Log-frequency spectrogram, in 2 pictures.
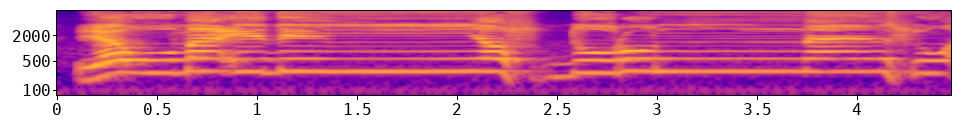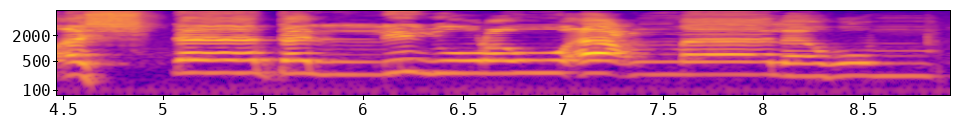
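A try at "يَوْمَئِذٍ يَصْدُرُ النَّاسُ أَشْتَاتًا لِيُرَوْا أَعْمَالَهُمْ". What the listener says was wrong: يصدر، آپ دونوں نے سین پڑھا ہے اس کو، ناظرین دھیان دیں گے، سواد پر ہے، یس پر نہیں کریں گے تو سین ہو جائے گا اور بہت بڑی غلطی ہوگی.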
